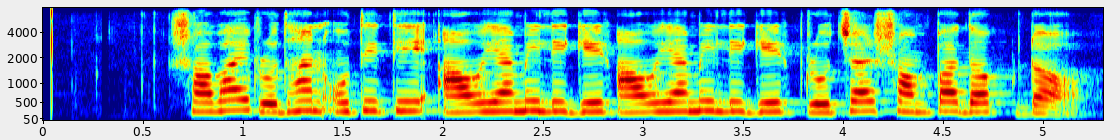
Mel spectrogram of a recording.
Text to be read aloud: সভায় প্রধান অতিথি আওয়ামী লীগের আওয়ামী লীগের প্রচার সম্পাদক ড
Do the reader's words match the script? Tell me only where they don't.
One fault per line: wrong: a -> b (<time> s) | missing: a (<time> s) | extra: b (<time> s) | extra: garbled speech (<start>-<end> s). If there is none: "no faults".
no faults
